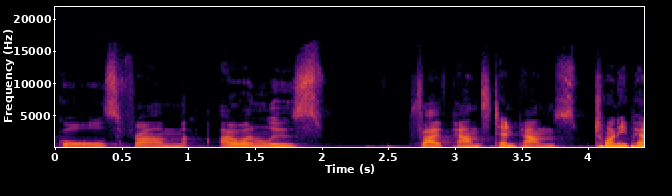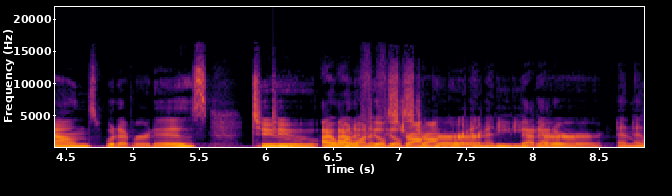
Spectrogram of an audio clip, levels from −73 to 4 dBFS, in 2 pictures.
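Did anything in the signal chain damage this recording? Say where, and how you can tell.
Yes. From 6.05 s to the end, the speech has a doubled audio track. A second full-band copy about as loud as the original trails it by around a tenth of a second. It starts abruptly, with no decay or room colour. A second, slower capture path in the driver or routing is the likely cause.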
